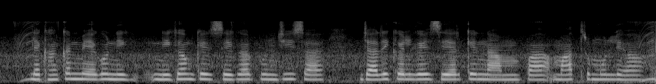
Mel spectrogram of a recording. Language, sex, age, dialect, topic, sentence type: Bhojpuri, female, 18-24, Southern / Standard, banking, statement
